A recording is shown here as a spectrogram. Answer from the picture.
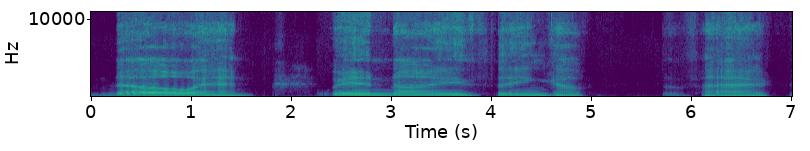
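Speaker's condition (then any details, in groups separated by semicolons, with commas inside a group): Parkinson's disease; young onset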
